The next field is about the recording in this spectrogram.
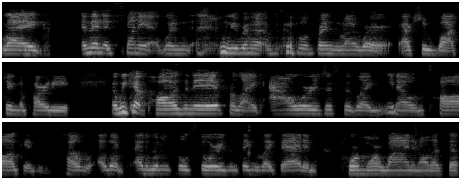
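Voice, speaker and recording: An ordinary speaking voice, this woman talks at a moderate pace in a fairly low pitch with fairly even intonation. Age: 30s. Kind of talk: casual chat.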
